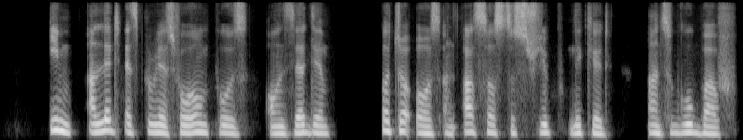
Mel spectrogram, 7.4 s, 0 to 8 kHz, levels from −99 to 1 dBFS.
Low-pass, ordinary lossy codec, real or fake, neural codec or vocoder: 7.2 kHz; none; fake; codec, 16 kHz, 0.8 kbps, ZipCodec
